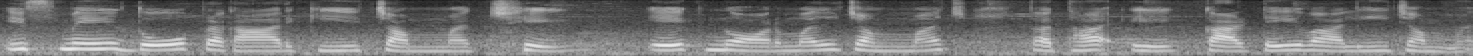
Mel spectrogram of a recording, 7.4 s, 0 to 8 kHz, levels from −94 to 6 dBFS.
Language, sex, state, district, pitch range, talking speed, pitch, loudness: Hindi, female, Madhya Pradesh, Dhar, 195-235 Hz, 115 wpm, 215 Hz, -14 LUFS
